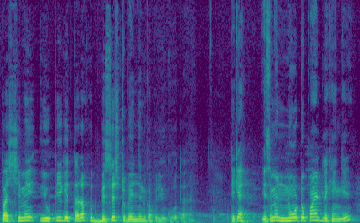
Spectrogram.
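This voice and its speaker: A man with a high, warm, expressive voice teaches Hindi grammar at a moderate pace in an online exam-prep lesson. He talks while writing notes on a board, drilling each point repetitively with "देखिए" and "ठीक है".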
